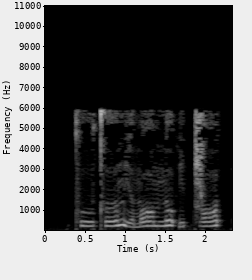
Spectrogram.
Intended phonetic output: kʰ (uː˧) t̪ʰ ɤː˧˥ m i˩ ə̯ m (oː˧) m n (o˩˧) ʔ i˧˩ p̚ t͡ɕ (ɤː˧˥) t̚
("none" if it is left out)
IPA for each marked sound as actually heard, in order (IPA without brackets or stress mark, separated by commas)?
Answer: uː˧, ɔː˧, o˥˨, ɔː˧˥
